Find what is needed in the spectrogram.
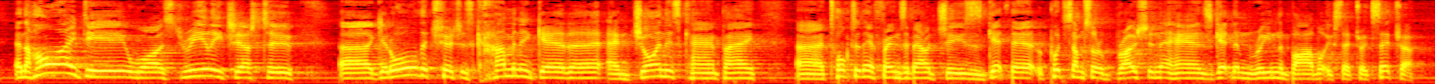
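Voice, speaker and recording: Through noticeable background noise, a man speaks at a moderate pace with a fairly high pitch, ordinary pitch variation and very even loudness. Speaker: preacher. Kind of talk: sermon. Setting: church.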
